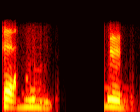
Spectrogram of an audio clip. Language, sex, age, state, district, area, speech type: Tamil, female, 45-60, Tamil Nadu, Thoothukudi, rural, conversation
